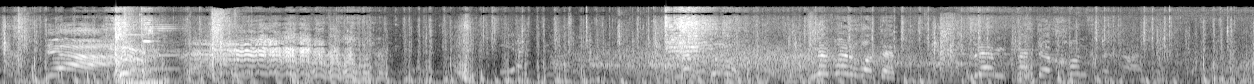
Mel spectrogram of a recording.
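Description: Horse hooves thud steadily at a gallop on dry ground.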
